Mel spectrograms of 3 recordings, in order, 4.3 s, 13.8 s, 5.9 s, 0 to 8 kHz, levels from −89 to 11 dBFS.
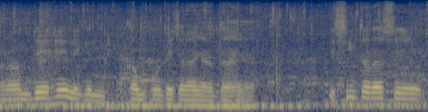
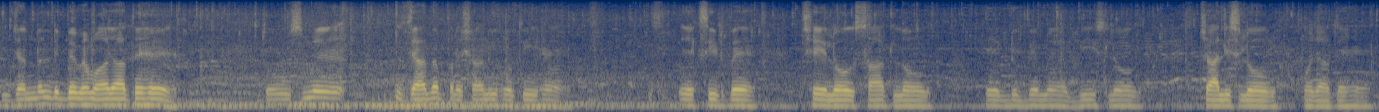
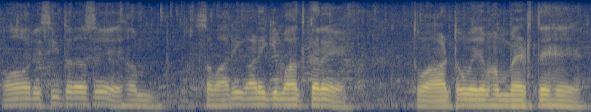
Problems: constant background noise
